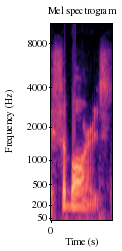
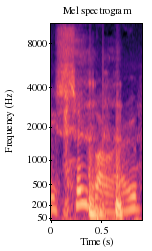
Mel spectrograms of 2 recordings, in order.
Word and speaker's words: Subaru: I say Subaru and Subaru, but I don't say it like they lax in chat. That's how some people say it, and it's flippin' annoying.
